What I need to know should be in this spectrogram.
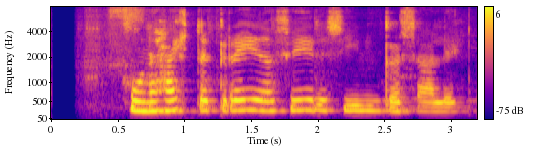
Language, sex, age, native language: Icelandic, female, 12, Icelandic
